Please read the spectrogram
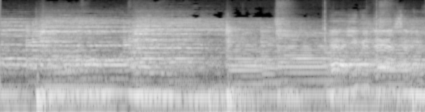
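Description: Live rock band playing: electric and acoustic guitars, bass and drums, recorded from the audience.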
